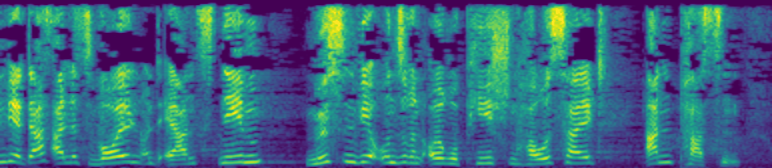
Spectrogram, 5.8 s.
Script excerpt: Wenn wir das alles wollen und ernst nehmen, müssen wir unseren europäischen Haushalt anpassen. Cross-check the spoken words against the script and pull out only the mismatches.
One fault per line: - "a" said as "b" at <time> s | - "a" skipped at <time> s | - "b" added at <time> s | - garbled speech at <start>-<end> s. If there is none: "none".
none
